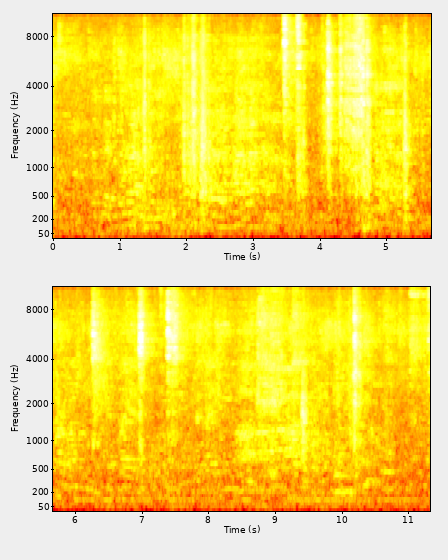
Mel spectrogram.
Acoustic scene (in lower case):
restaurant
